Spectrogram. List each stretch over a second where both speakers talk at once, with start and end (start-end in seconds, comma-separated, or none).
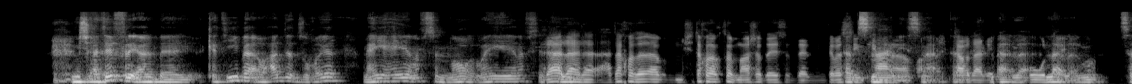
8.4-10.7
